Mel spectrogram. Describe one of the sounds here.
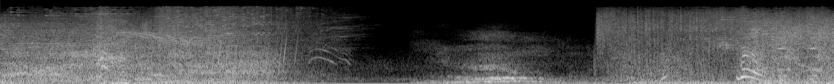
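A burst of magic whooshes loudly.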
